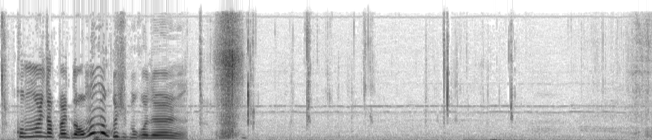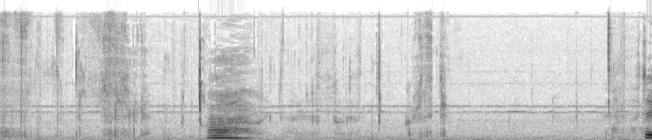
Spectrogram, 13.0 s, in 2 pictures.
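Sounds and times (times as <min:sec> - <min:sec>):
chewing and smacking: 0:02.0 - 0:05.2, 0:06.3 - 0:08.6.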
